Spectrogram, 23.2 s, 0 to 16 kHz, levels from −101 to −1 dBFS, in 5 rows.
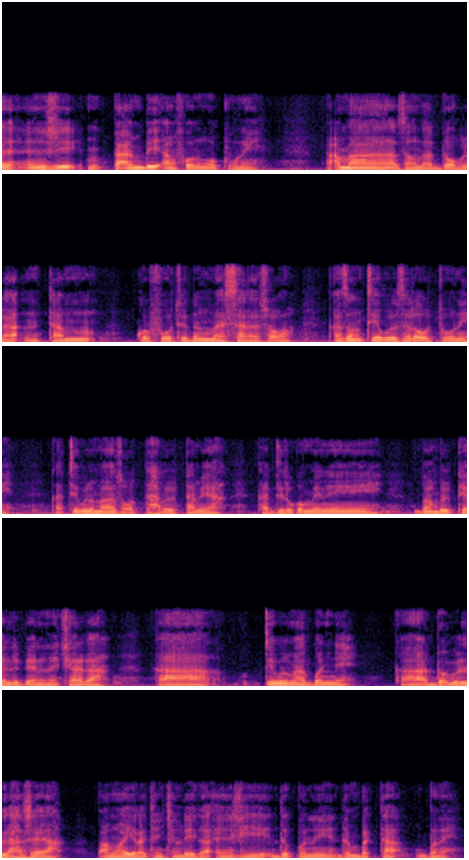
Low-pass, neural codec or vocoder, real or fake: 7.2 kHz; codec, 16 kHz, 4 kbps, FunCodec, trained on Chinese and English, 50 frames a second; fake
